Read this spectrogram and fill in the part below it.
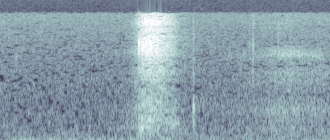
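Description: A middle-aged man sighs heavily.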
